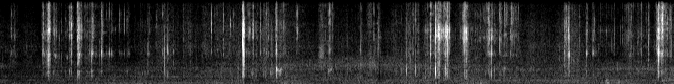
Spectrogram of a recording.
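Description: Pliers clicking and scraping against a crankbait's treble hooks as they are worked out of a striped bass's mouth: scattered sharp clicks and small scrapes over a faint low rumble.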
